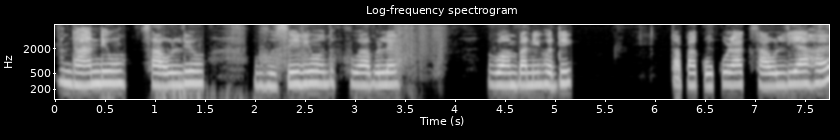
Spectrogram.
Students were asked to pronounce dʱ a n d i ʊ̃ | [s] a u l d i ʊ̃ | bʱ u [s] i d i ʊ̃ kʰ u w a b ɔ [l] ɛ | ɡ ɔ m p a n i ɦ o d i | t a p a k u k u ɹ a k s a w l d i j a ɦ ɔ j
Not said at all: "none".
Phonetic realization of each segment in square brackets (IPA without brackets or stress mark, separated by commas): s, s, l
